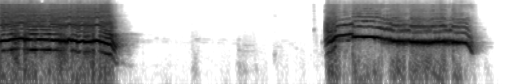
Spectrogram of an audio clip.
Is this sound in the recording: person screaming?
yes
